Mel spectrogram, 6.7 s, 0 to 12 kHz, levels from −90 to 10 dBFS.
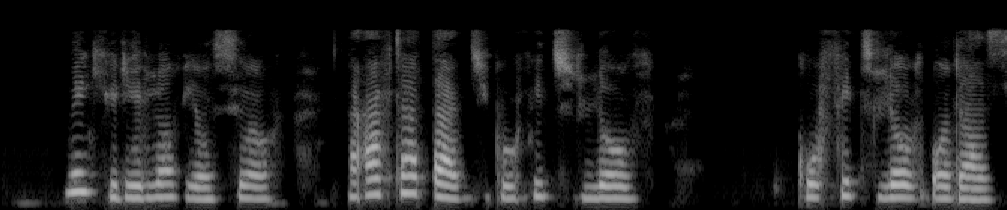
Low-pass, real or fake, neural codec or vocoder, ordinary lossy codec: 7.2 kHz; fake; codec, 16 kHz, 2 kbps, FreqCodec, smaller model; MP3, 48 kbps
